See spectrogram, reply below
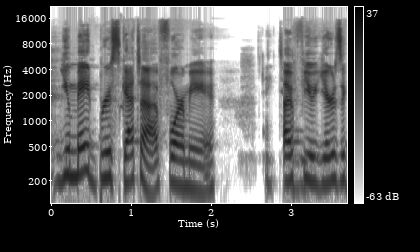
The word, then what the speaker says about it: bruschetta: It's pronounced bruschetta because it's like an Italian thing. It's not a French thing, but in French it would be bruschetta.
